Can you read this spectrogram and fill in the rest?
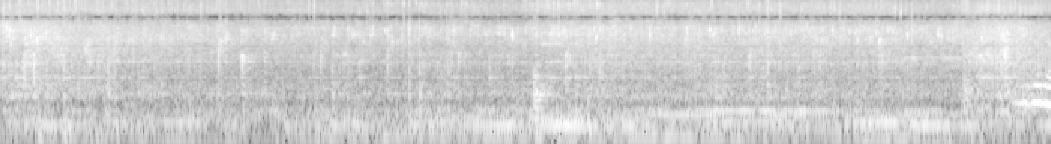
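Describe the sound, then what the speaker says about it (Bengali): Turmeric-salted fish fries in oil in a kadai, a continuous crackling sizzle at moderate loudness with occasional stirring clatter, faint background noises and brief murmurs of voices. "এবার ভেজে নেব।"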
